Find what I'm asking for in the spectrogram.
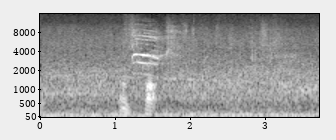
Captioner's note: sirens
